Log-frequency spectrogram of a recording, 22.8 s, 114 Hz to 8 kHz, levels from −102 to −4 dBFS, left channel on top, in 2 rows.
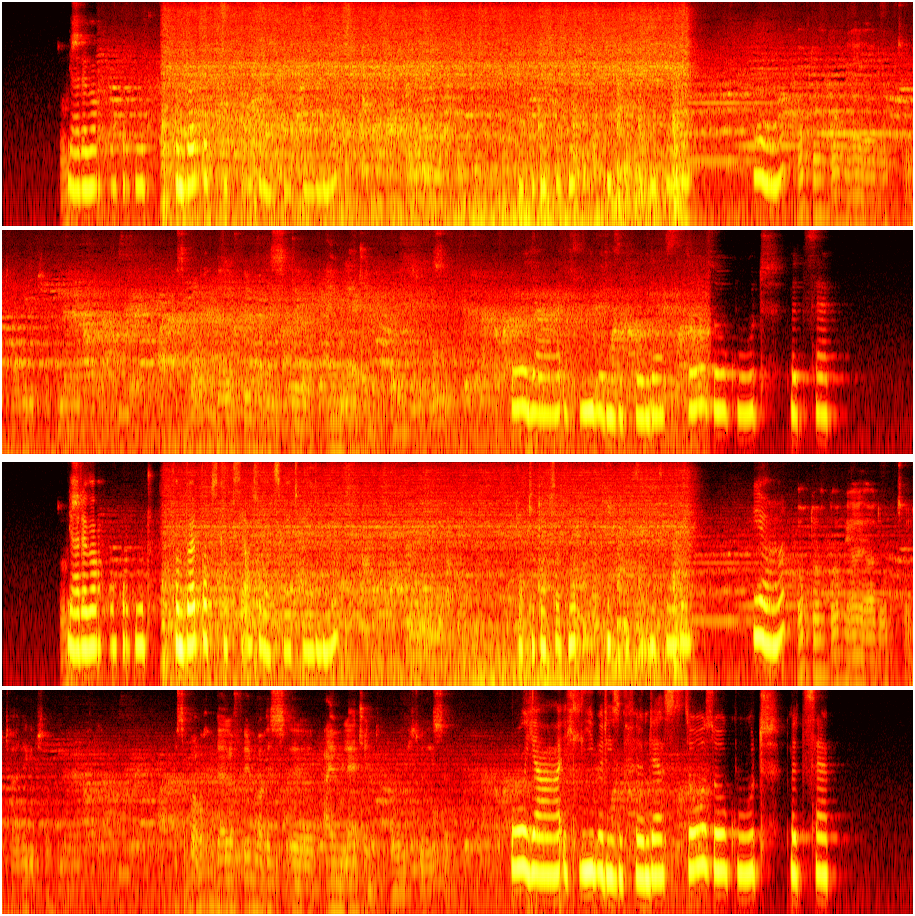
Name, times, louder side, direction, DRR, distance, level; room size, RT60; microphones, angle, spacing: voice 1, 0.8-1.8 2.1-4.2 6.4-6.8 7.1-7.2 8.1-8.6 9.4-9.8 17.8-21.7, right 6 dB, 80° right, 0.3 m, -27 dB
sound 1, 1.2-20.2, left 6 dB, 40° left, 0.3 m, -41 dB
sound 2, 2.0-8.6, left 2 dB, 75° left, 1.2 m, -33 dB
voice 2, 5.1-5.7 6.8-7.7 9.9-12.0 13.5-17.0, right 1 dB, 20° right, 0.8 m, -41 dB
7.5 x 4.3 x 6.8 m
head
